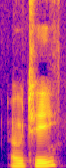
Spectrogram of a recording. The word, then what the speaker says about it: Otey: O-T? It's pronounced O-T, by the way.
